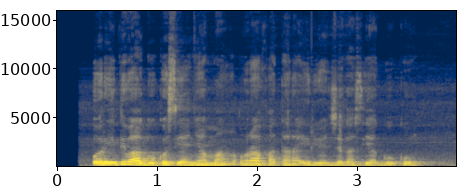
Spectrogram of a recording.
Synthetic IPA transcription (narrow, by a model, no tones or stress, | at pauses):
oɾed̪iwaɡokosjaɲamaoɾafat̪aɾaiɾjod͡ʒɛɡasjaɡoko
